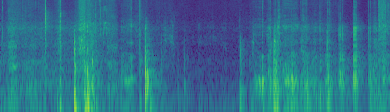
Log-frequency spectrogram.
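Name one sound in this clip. Paper rustles as a leaflet is lifted out.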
